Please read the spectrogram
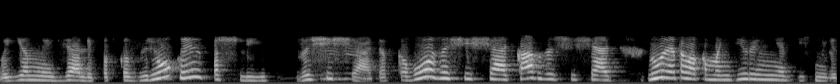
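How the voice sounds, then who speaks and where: Speaking at a fairly slow pace, a woman uses a medium pitch with very wide pitch swings. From Chelyabinsk, Russia. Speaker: reader of the outlet sharing her story. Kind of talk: personal interview story.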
